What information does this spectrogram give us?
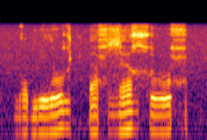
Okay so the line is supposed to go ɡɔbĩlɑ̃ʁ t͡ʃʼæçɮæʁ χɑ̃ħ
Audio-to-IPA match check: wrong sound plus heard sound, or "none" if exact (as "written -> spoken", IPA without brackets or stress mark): ç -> ħ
